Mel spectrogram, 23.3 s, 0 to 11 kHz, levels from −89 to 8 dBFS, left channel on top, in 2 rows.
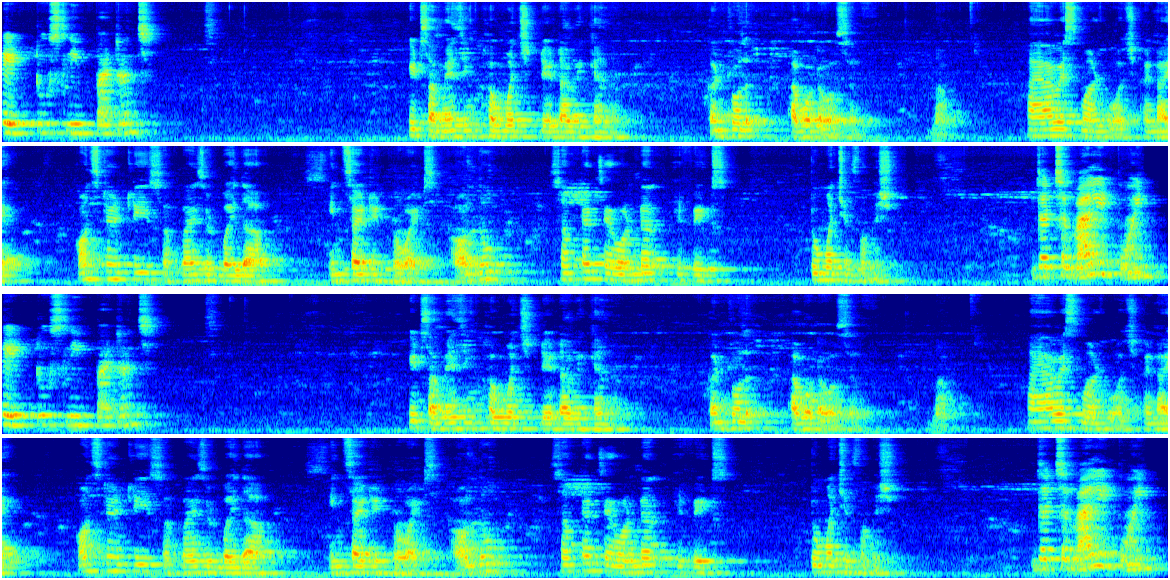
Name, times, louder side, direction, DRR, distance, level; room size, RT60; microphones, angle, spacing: voice 1, 0.0-1.5 17.3-17.5 21.9-23.1, left 3 dB, 65° left, 2 dB, 2.2 m, -23 dB
voice 2, 4.1-6.2 7.1-7.6 7.9-8.6 9.3-9.5 10.3-11.7 12.4-14.3 14.9-16.6 17.2-18.9 19.7-20.6, left 1 dB, 40° left, 5 dB, 1.6 m, -24 dB
13.0 x 4.6 x 5.7 m, 0.76 s
head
